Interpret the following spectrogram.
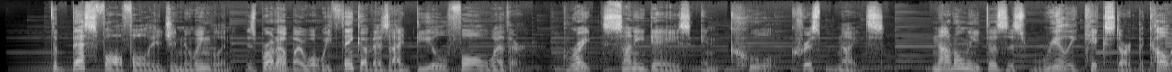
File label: Tour Guide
